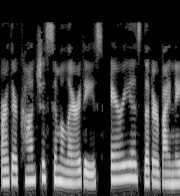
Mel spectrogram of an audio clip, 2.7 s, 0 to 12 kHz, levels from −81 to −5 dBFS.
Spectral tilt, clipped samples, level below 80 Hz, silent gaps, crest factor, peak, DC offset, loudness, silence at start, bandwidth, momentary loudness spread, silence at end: -5.5 dB/octave; under 0.1%; -68 dBFS; none; 16 dB; -2 dBFS; under 0.1%; -19 LUFS; 0 s; 8.8 kHz; 3 LU; 0 s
